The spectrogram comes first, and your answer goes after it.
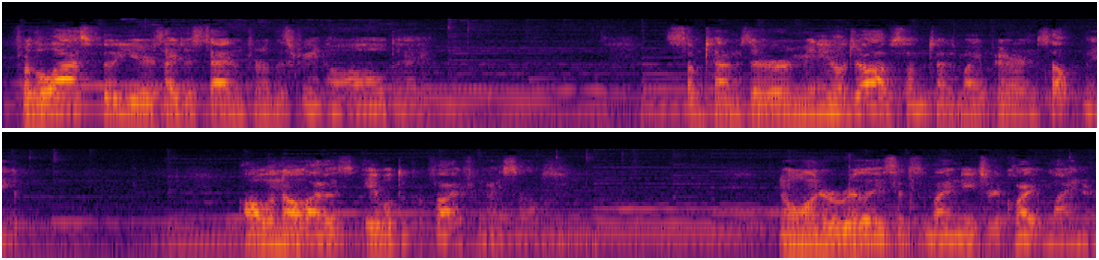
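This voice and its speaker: Male amateur let's-player, slightly lower-mid voice, casual narration read-aloud with clear background music. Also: moderate pace, long pauses. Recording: music behind the voice. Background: game music.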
